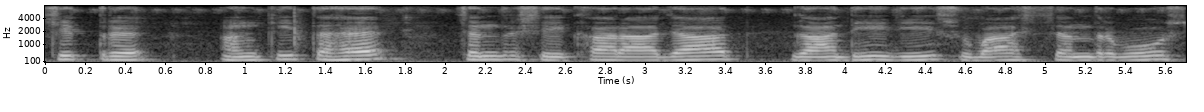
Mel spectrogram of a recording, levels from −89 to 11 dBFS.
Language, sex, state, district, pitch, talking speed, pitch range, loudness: Hindi, male, Bihar, Kaimur, 180 Hz, 105 wpm, 170-195 Hz, -16 LUFS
